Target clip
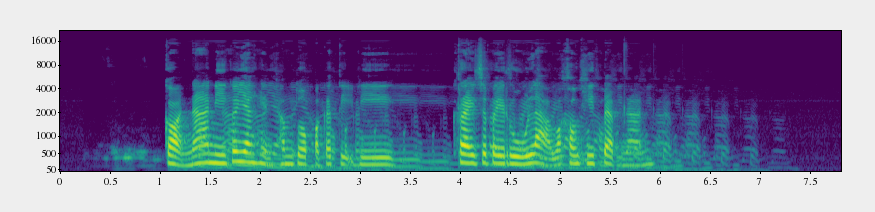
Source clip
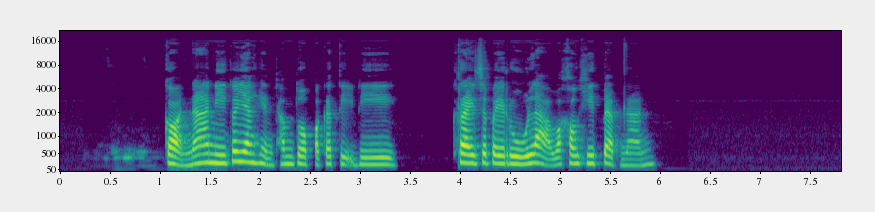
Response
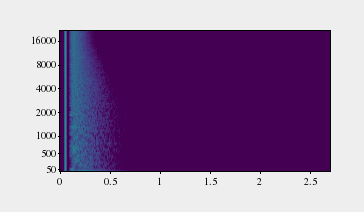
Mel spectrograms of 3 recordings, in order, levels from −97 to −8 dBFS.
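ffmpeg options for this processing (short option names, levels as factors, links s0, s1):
-filter_complex "[0:a]asplit=6[s0][s1][s2][s3][s4][s5];[s1]adelay=291,afreqshift=-56,volume=0.141[s6];[s2]adelay=582,afreqshift=-112,volume=0.0733[s7];[s3]adelay=873,afreqshift=-168,volume=0.038[s8];[s4]adelay=1164,afreqshift=-224,volume=0.02[s9];[s5]adelay=1455,afreqshift=-280,volume=0.0104[s10];[s0][s6][s7][s8][s9][s10]amix=inputs=6:normalize=0,volume=1.12"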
